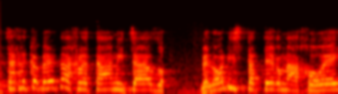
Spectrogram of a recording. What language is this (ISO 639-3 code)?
heb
